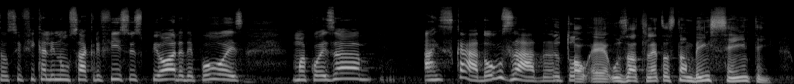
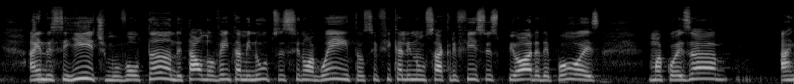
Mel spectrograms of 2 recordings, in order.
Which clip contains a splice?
first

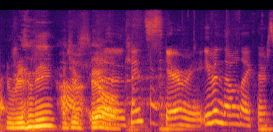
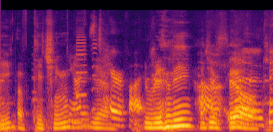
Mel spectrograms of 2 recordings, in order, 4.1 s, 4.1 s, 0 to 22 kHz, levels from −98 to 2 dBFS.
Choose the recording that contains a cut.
second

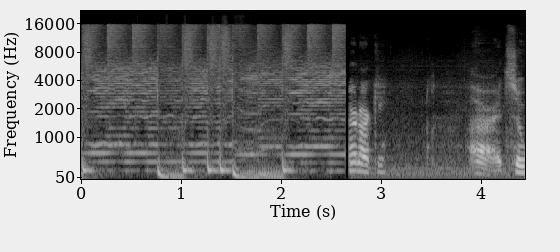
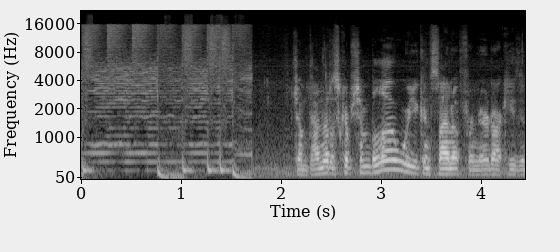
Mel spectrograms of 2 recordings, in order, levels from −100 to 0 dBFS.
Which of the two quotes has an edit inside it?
second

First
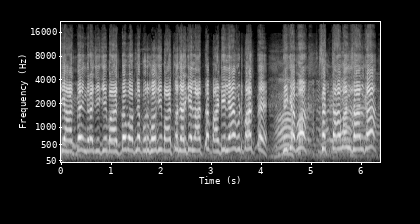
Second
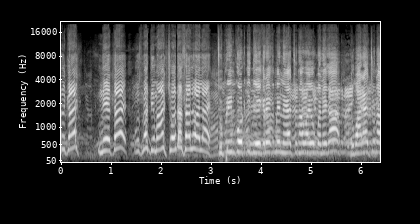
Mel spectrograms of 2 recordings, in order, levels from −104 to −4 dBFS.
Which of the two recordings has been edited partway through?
second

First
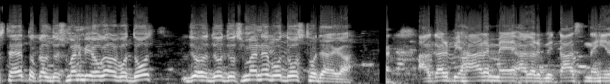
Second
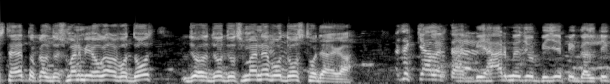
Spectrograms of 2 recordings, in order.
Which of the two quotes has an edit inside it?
first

